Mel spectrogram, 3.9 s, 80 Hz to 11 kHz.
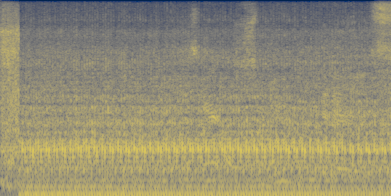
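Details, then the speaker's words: Third-gen Cummins diesel truck, about 1000hp, after fitting an O-ringed head, ARP 625 studs and coolant bypass, idling: steady, even diesel clatter with a smooth regular beat, no knocks or misses; healthy. "It sounds pretty good. Dude, it's happy. It's a happy truck. You can hear it in the back. It's just like a sewing"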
